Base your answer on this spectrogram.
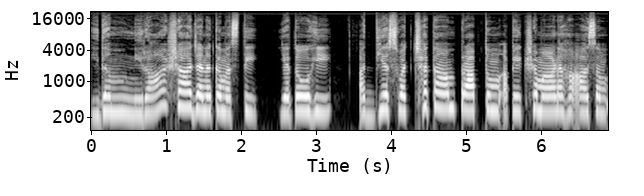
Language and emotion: Sanskrit, sad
